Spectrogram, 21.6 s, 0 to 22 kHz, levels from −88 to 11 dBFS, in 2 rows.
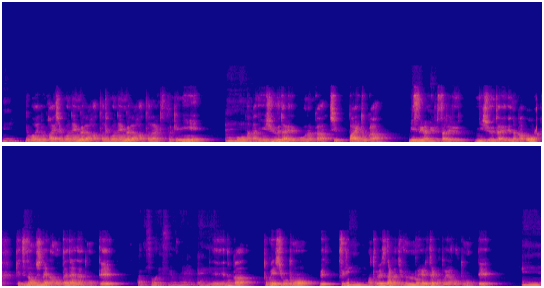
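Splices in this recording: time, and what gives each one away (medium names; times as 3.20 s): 2.07 s: repeat of the last 0.92 s
10.70 s: sound stops dead
17.74 s: sound stops dead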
